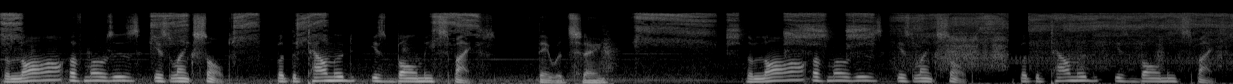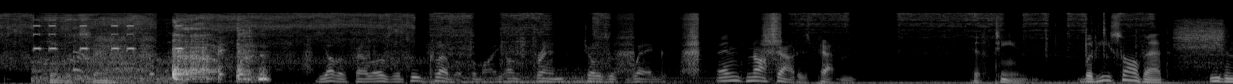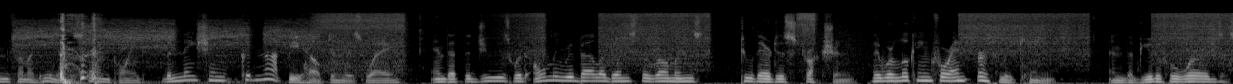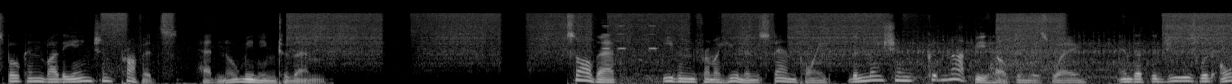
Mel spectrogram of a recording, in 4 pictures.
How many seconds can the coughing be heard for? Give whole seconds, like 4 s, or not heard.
3 s.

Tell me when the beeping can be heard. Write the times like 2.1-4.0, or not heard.
12.6-14.2, 43.0-43.8.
